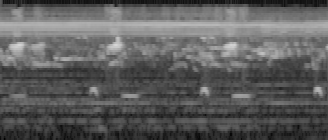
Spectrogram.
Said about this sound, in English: Is that the first cuckoo of spring?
